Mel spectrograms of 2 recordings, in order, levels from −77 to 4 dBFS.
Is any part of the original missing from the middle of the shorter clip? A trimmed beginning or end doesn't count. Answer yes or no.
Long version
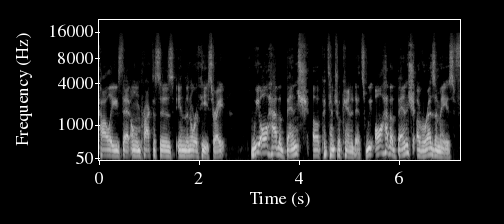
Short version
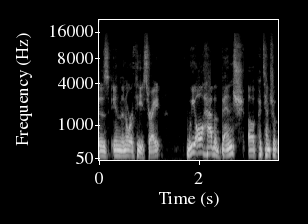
no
